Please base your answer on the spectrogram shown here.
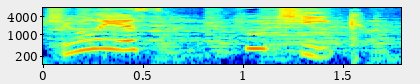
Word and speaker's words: Fučík: And it was originally composed in 1897 by a Czech composer named Julius Fučík. But the way you spell it is Fucik.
